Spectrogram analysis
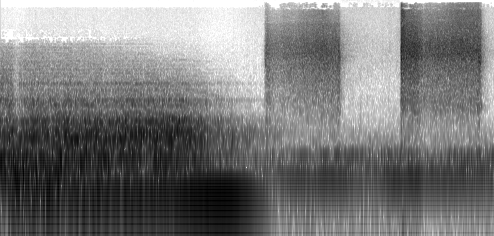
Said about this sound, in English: We could hear the desperate bursts of steam through the steering tubes as the Starfire maneuvered to dodge the enemy attacks.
